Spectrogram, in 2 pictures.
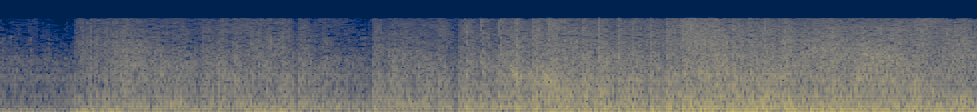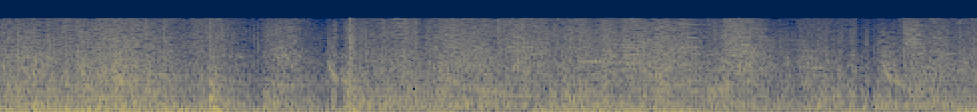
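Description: Rapid gunfire from the Call of Duty Ghosts video game, a dense, continuous barrage of automatic shots and mechanical clatter filling the whole stretch at steady loudness.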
